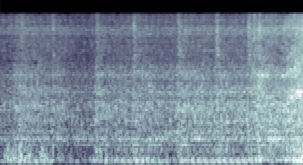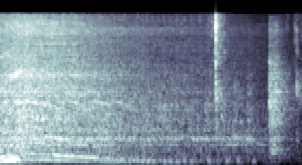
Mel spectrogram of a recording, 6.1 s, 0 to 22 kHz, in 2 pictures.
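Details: Honda Fan 160 motorcycle: revs climb then sag unevenly with ragged, stuttering exhaust as throttle opens; misfiring under acceleration, cause not confirmed.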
